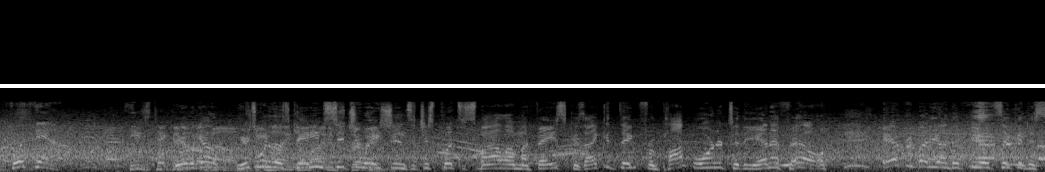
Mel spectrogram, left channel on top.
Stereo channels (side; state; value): left; silent; 57 dB below the other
